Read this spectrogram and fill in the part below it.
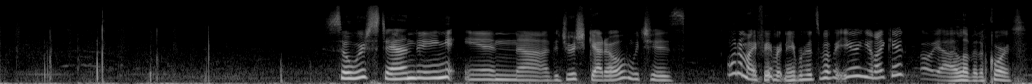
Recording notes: This week, we hit the streets of Rome with our recording equipment to search for ancient artifacts or “ spoglie ” hidden in plain sight.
